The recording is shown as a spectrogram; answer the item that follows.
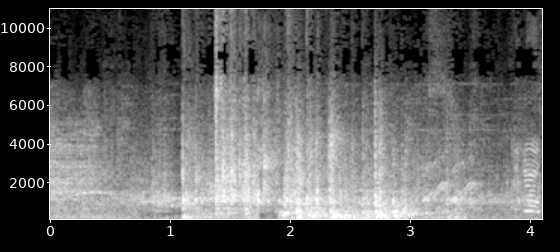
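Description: A mini bowling ball rolling down the lane, then crashing into the pins about a second in: a clatter of hard impacts lasting about two seconds before dying away.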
